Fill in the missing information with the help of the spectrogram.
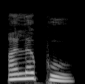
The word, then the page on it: ಅಲಪು: alapu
